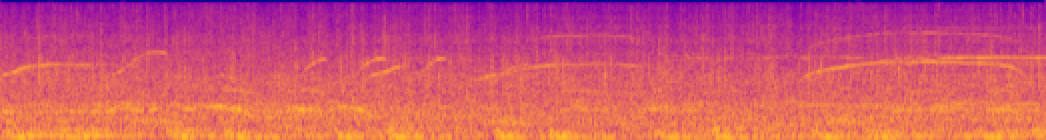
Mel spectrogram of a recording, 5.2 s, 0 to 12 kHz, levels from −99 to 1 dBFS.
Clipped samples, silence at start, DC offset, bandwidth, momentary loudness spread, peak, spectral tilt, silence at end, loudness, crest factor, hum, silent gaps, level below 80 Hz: under 0.1%; 0 s; under 0.1%; 11.5 kHz; 3 LU; -6 dBFS; -5 dB/octave; 0 s; -21 LUFS; 14 dB; none; none; -26 dBFS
